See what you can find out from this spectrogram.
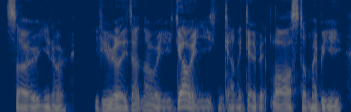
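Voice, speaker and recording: A man's voice: deep voice, very fast, no echo, studio quality. A man who works as a tour guide, talking as a guest in a casual interview and giving detailed, enthusiastic recommendations.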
